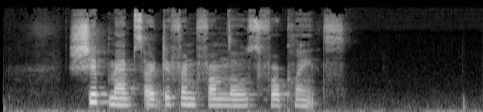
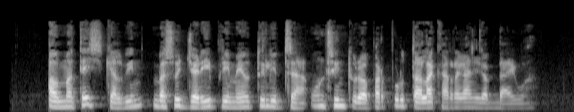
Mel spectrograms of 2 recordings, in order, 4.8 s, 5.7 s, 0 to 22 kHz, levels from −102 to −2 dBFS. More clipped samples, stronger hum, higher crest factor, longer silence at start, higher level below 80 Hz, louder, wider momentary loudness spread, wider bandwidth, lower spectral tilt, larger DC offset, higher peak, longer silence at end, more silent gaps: neither; neither; about the same, 24 dB vs 22 dB; first, 0.7 s vs 0.5 s; first, -62 dBFS vs -78 dBFS; about the same, -27 LUFS vs -27 LUFS; first, 14 LU vs 11 LU; first, 16.5 kHz vs 11.5 kHz; second, -2 dB/octave vs -5 dB/octave; neither; about the same, -8 dBFS vs -6 dBFS; first, 1.4 s vs 0.5 s; neither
